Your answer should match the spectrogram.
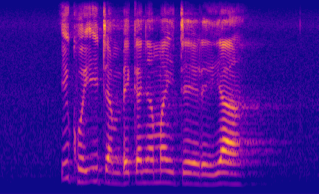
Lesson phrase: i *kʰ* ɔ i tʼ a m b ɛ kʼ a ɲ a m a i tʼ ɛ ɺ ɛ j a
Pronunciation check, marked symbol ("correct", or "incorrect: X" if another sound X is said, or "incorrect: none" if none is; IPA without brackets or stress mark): correct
